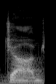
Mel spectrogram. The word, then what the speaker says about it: Job: at city's pronounced job no it's job j-o-b job would be like j-o-b-e you know like earlobe or something i know how to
